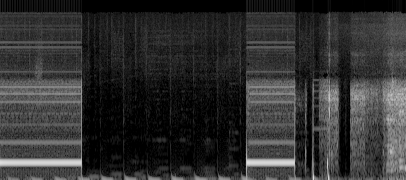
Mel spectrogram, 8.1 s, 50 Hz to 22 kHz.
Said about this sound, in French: C'est parti, on appelle le premier de ce soir à 23h36.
